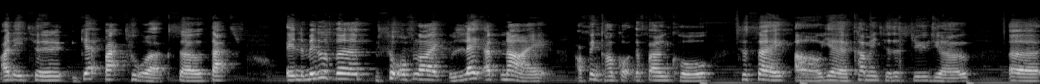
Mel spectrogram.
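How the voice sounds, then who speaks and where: A woman with a London accent speaks at a medium pitch. Her pitch varies in an ordinary way, with music in the background. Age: 60s. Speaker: singer. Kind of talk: interview.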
